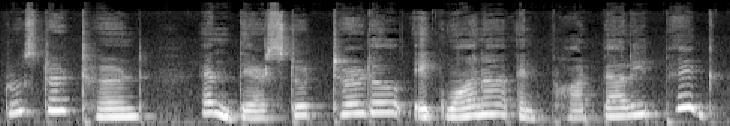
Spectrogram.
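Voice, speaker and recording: Lady reading a kids picture book aloud, high voice, really animated, takes her time. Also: unhurried. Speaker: read-aloud storyteller, channel host. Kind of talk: expressive children's storybook narration.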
